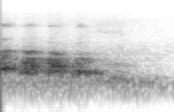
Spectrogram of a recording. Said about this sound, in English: there's a dog now even the dogs even the dogs have sounds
